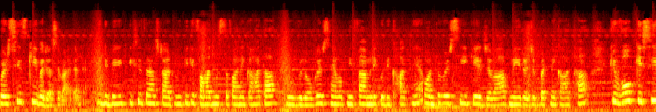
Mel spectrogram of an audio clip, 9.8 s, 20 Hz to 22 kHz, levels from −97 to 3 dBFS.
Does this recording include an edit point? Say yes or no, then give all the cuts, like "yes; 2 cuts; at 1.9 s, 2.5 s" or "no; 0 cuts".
yes; 3 cuts; at 1.5 s, 4.2 s, 6.3 s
